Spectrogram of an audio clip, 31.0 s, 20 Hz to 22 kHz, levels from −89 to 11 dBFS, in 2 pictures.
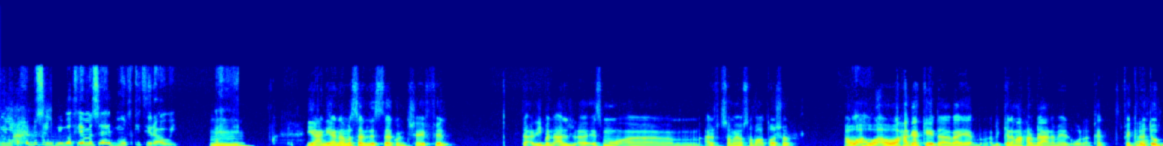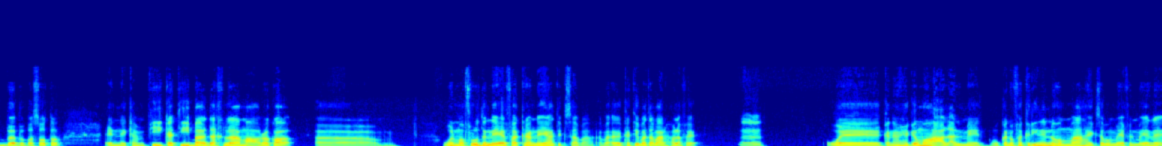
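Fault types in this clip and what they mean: Echo leak: A loudspeaker echo likely slipped past the other end's echo canceller, so faint, brief copies of the speech return about 389 ms late, roughly 25 to 30 dB down.
Speech suppressed in double talk: The echo canceller likely mistook overlapping talk for echo and turned it down, so the speech briefly dips or cuts out, at worst by about 35 dB.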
